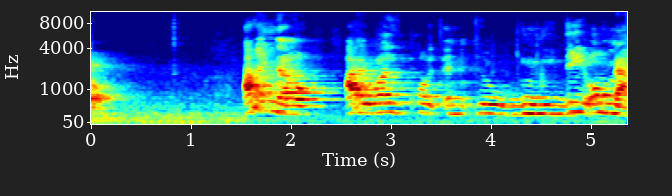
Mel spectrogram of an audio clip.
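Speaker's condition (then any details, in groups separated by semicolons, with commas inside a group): Cerebral palsy; phone speech misunderstood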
